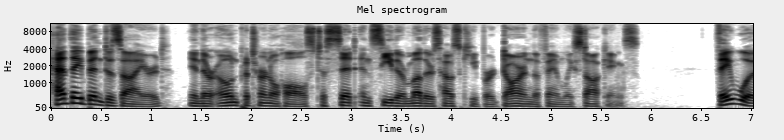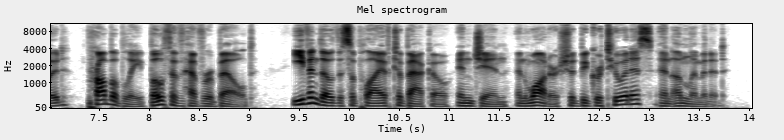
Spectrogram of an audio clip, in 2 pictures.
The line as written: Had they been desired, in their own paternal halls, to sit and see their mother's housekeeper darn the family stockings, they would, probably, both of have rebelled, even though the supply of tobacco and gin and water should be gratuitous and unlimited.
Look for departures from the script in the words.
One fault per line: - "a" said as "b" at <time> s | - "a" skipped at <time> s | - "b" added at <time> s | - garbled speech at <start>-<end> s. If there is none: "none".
none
